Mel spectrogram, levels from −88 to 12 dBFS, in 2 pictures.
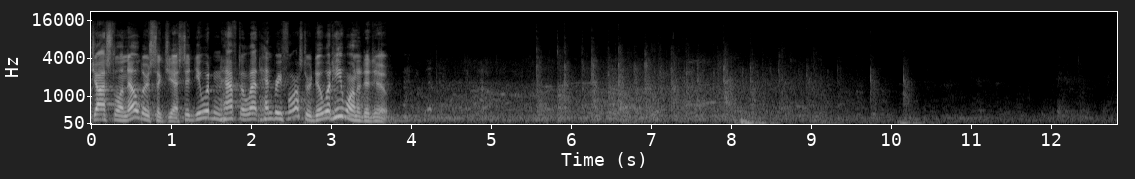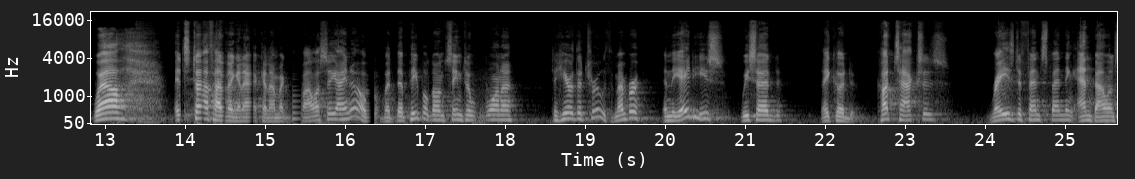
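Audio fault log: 13.83–15.48 s, repeated stalls (stutter): the sound drags and catches eight times, the longest hold 120 ms, 310 ms filled in all (about a fifth of the span). Late packets kept draining the jitter buffer, and the receiver stretched the last sound until playback could resume. Nothing is missing.
16.26–16.45 s and 17.58–17.77 s, call audio freeze: each time the sound hangs for 170 ms as a continued tail of the previous sound, the first ending in 50 ms of silence, then resumes where it stopped. The likely cause is packets held up in transit emptying the jitter buffer, which pushed the delay out 170 ms each time.
20.87–25.60 s, jitter buffer speed-up: the audio runs 4% fast at unchanged pitch. The receiver was draining a backlog by cutting short pitch-period-sized slices again and again, about a fifth of a second in total.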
